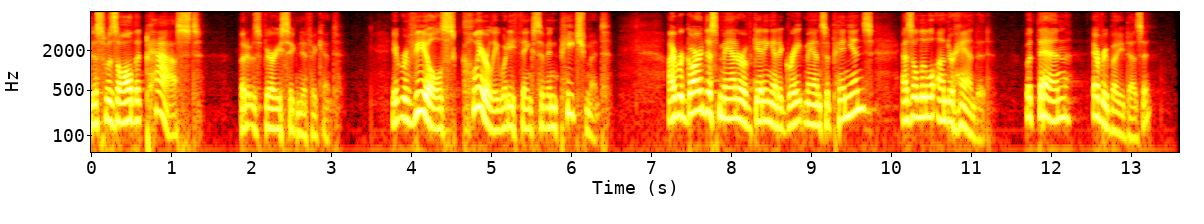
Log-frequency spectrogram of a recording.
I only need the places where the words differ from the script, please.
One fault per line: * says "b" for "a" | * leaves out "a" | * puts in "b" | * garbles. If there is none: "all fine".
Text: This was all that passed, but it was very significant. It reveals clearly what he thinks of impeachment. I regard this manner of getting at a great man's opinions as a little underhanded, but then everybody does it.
all fine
